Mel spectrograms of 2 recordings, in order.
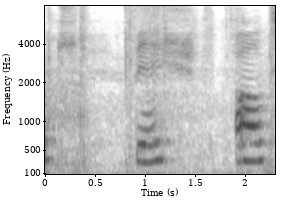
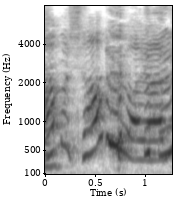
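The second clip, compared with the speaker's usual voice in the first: being tickled; 4 semitones higher, 10 dB louder than usual. Real, not acted. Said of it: "Daha ıslatırken gülmeye başladın".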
